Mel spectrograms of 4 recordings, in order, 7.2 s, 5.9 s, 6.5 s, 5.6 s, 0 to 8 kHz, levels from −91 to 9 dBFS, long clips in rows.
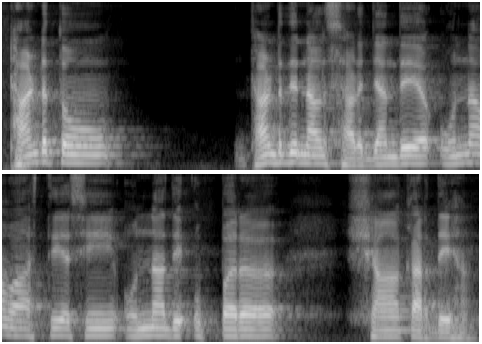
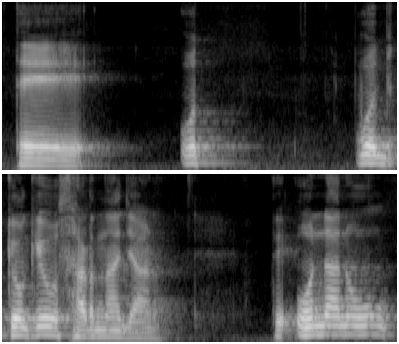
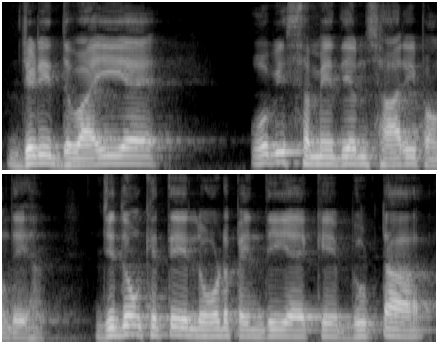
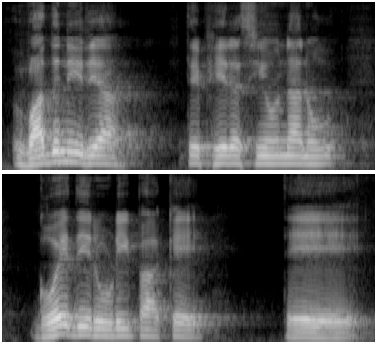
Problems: none marked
